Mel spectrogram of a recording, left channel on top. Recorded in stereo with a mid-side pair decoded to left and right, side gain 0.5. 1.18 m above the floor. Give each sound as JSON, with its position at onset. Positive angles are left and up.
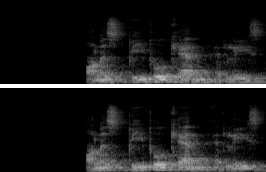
{"t": 0.9, "sound": "a man speaking", "azimuth_deg": -15, "distance_m": 0.8}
